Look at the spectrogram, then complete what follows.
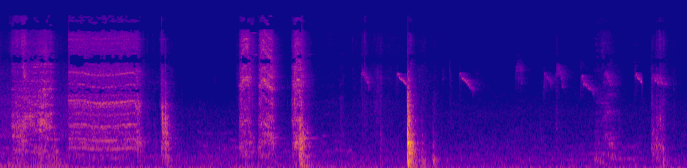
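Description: Wood being handled: a second-long squeak, then a few knocks, and a sharp knock about six seconds in. After that, small birds chirp faintly with short, falling calls.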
